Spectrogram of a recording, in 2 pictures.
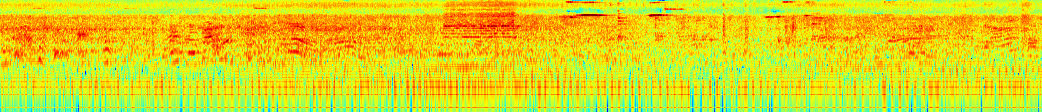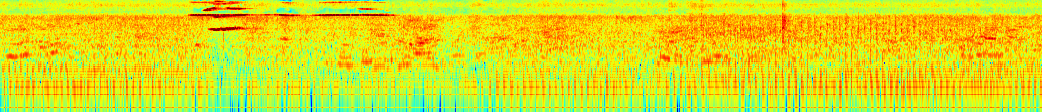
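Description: Many people chatter nearby in a busy outdoor market.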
